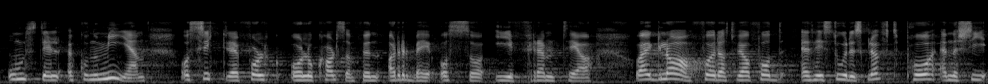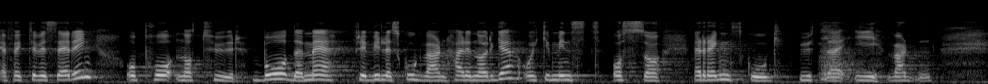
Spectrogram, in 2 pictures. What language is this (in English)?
Norwegian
